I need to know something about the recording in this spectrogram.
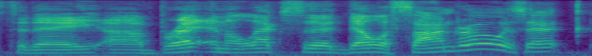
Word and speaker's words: D'Alessandro: very special guests today uh brett and alexa d'allesandro is that how you pronounce that yes yes all right got it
